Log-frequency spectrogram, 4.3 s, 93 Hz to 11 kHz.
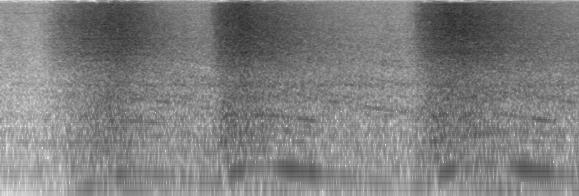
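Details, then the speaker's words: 1998 Mercedes E320 after a disintegrated, melted passenger-side catalytic converter blocking the exhaust was found; a hole was made to bypass it. Three clean rev swells with no misfire or hesitation, plus hiss from the hole. Check-engine light not yet reset. "when you start it up it runs fine haven't reset the check engine light yet but uh it accelerates"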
